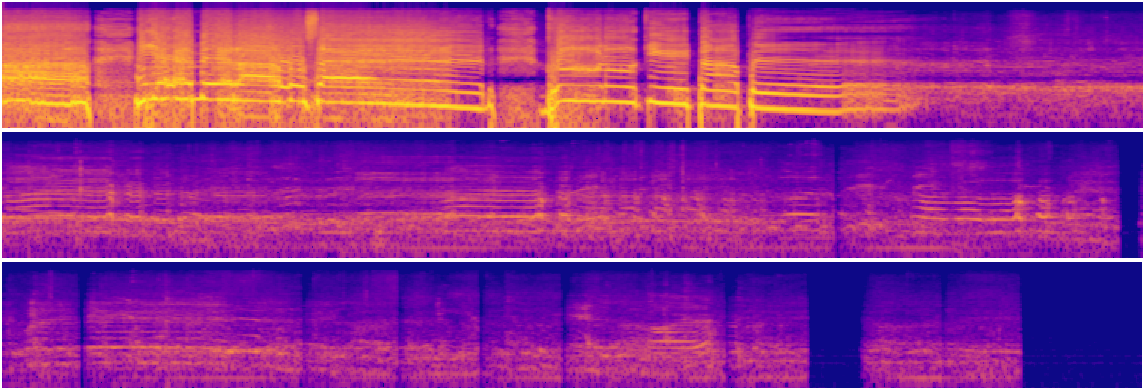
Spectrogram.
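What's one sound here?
A crowd of men chants together loudly, then more quietly.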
